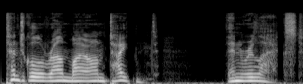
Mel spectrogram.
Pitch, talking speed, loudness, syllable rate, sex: 155 Hz, 160 wpm, -15 LUFS, 6.9 syllables/s, male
